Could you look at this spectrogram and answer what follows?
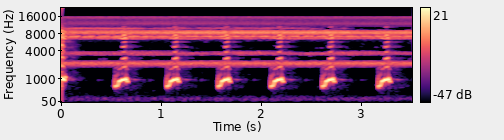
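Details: Night-time white-breasted waterhen by a corn field, heard on a bird hunt: short, upward-bending 'kwak' notes repeated evenly every half second, over a low rumble and a constant thin insect hum.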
